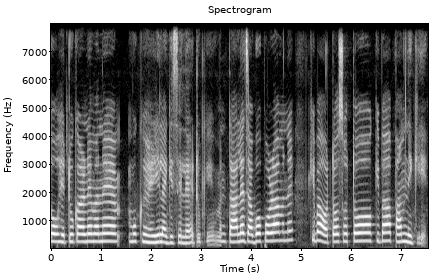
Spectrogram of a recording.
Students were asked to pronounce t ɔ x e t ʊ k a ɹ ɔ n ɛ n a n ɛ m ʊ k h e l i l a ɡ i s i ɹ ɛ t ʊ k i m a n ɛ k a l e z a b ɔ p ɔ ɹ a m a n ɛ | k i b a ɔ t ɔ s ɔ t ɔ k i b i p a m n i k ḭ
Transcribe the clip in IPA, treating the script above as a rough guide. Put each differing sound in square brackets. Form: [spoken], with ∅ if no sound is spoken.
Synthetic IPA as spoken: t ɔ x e t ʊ k a ɹ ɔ n ɛ [m] a n ɛ m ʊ k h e [ɹ] i l a ɡ i s i [l] ɛ t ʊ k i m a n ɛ [t] a l [ɛ] z a b ɔ p ɔ ɹ a m a n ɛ | k i b a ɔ t ɔ s ɔ t ɔ k i b [a] p a m n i k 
